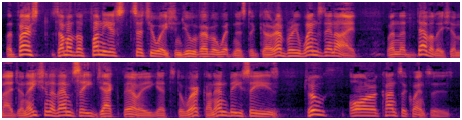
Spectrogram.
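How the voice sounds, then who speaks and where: Animated vintage radio announcer, male. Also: mid-range voice, normal speed, no room sound. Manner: polished, promotional. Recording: muffled vintage radio broadcast.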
